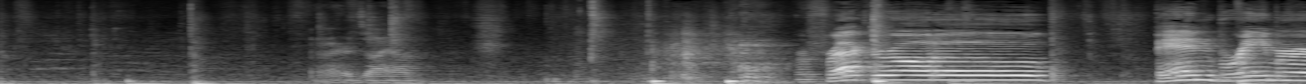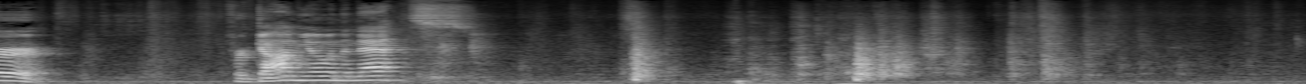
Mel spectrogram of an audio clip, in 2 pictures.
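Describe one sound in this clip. Trading cards rustle and slide as hands shuffle through them.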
